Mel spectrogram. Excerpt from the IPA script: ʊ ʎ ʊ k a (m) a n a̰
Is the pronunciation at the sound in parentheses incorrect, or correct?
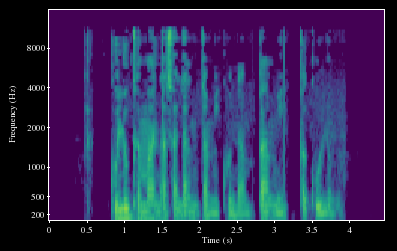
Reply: correct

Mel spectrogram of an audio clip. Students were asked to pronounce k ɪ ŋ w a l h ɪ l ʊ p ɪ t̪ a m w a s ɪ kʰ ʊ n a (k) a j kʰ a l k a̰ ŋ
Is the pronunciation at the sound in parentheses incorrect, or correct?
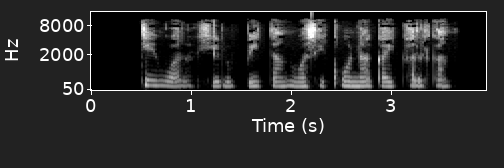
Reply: correct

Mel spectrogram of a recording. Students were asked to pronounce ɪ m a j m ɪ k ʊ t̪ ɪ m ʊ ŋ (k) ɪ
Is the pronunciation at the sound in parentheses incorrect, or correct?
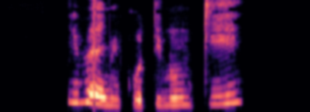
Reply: correct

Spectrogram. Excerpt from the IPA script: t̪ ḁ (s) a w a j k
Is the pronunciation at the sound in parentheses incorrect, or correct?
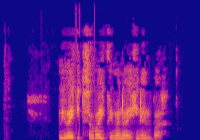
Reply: correct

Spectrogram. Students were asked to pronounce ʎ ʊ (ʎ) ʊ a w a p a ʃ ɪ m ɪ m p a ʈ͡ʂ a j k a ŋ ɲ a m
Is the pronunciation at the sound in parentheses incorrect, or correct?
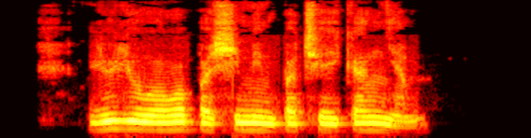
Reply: correct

